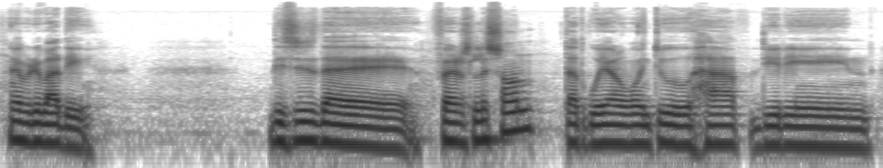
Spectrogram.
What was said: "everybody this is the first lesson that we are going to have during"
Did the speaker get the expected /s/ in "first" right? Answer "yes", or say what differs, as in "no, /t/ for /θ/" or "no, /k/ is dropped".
yes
